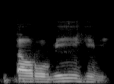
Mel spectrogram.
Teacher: তারপরে আমরা যদি কোরআনের আরেকটা আয়াত দেখি, তারমিহিম বিহিজারাতিম মিন সিজিল, এখানে কিন্তু তাটা তা একটু চিকন তা ভাবে উচ্চারিত হচ্ছে, তয়ের মতো না।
